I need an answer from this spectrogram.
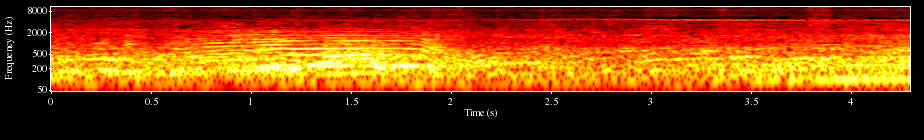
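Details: Limousin cow, aggressive on arrival, gives a single long, rising and falling moo lasting about a second, over a background of steady noise.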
